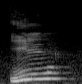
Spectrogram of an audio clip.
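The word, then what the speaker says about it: ils: Tout d'abord, le masculin, il, la S finale ne se prononce pas.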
